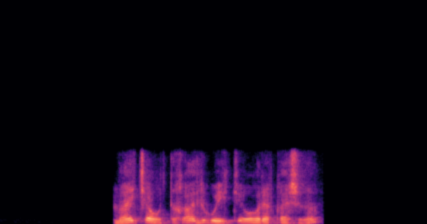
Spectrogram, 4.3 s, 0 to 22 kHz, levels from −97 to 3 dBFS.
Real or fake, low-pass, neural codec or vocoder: fake; 7.2 kHz; codec, 16 kHz, 2 kbps, FunCodec, trained on Chinese and English, 25 frames a second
